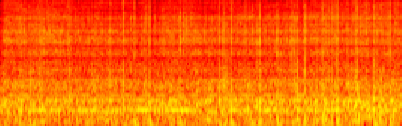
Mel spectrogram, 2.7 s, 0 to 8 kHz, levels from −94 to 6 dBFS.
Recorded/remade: recorded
